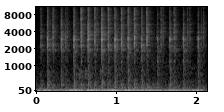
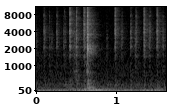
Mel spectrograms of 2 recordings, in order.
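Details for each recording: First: ZSA Moonlander keyboard, large triangular thumb key after a stabilizer rattle modification using tape: a fast run of soft, muted key clicks, about four a second, with no rattle or ping. A normal, well-damped press. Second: ZSA Moonlander keyboard's large triangular stabilized thumb keys before modification: sharp key strikes, each with a thin metallic buzz; stabilizer rattle, later reduced with heat-shrink sleeve and Krytox lubricant.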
